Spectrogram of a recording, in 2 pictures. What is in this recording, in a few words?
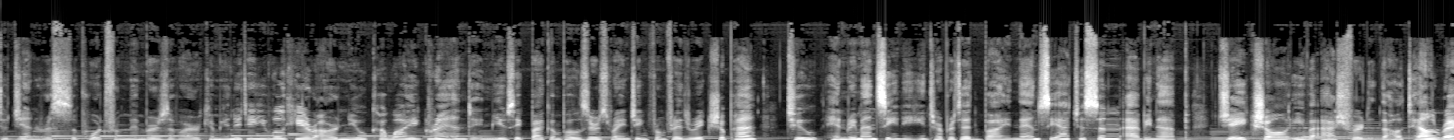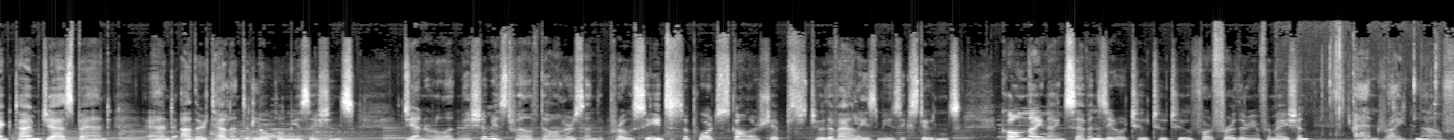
radio ad keyboard confections; Cascadia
